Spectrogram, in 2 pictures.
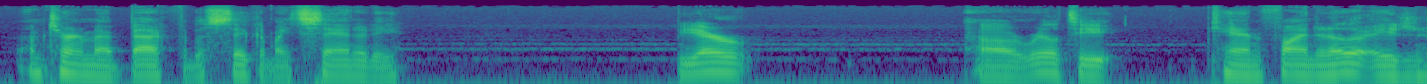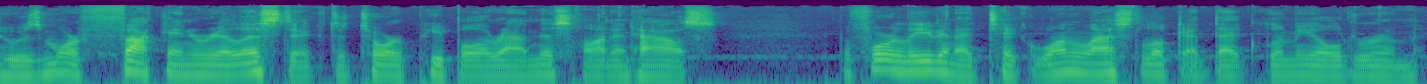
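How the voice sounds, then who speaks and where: A man hosting a gaming video, reading the story aloud and dropping in casual reactions. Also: fairly low pitch.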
